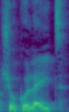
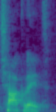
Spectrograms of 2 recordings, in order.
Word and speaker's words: chocolate: Et c'est pas chocolate, non, non, non, c'est chocolate. Faites bien attention, vous voyez, vous avez une apostrophe ici qui indique que vous avez un stress, c'est-à-dire un accent tonique. Et c'est donc la première syllabe qu'il faut accentuer.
